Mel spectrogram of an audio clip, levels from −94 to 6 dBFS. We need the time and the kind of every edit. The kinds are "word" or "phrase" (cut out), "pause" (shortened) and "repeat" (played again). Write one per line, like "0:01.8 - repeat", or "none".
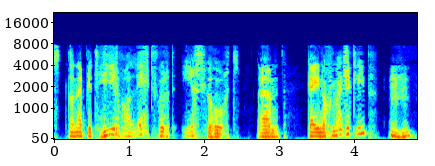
none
